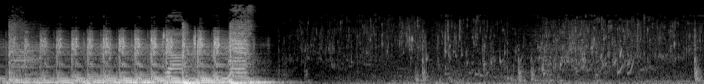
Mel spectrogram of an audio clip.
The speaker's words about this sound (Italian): Peccato che non si senta la mia eleganza mentre vogo. Si sente il ritmo. Sì, ma la, per- la perfezione dei movimenti no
